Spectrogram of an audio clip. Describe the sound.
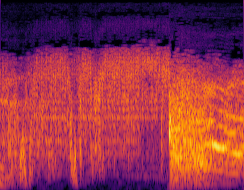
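Gunfire in a few bursts: two short sharp pops, then a sudden louder, sustained blast of noise that carries on to the end.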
